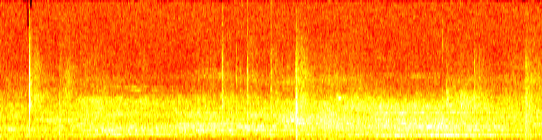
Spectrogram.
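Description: A few sharp knocks from the boxers in the ring, the two clearest about two seconds apart, over voices carrying in a large hall.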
